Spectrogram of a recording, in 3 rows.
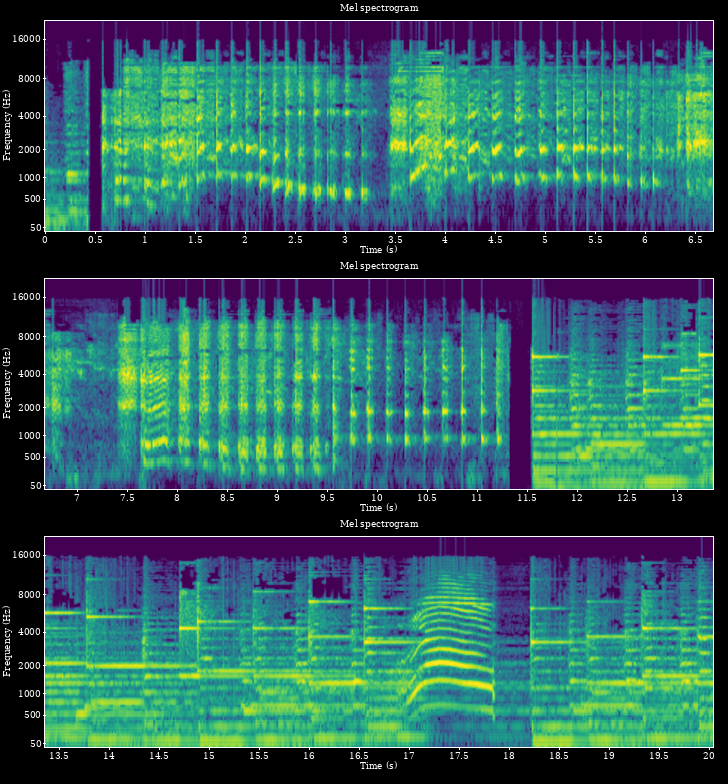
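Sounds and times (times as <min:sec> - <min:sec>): high-pitched laughter: 0:00.6 - 0:11.4.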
